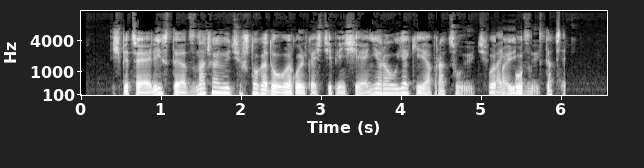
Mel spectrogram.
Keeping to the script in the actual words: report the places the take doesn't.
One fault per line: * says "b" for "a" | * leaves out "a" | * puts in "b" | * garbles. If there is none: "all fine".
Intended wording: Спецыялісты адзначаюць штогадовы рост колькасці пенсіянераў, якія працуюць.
* leaves out "рост"
* garbles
